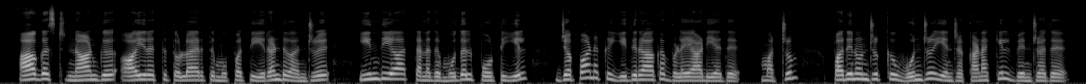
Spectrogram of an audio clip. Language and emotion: Tamil, neutral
